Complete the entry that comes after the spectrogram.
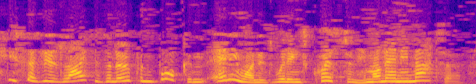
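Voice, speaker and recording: A woman's voice: high-pitched, big pitch swings, rapid-fire. Genteel, troubled lady, formal and lilting, dull hissy 1980s radio drama. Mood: earnest, confiding. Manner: formal, hesitant, refined. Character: anxious, genteel upper-class wife seeking help. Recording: dull, noisy old radio broadcast.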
